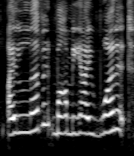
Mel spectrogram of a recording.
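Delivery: put-on high, loud squeal of a little girl; squealing child. A narrator's reading. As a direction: gush like a kid who wants the puppy. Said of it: "Abby squealed".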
